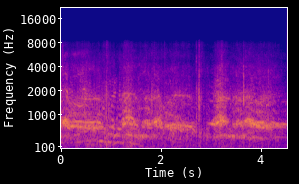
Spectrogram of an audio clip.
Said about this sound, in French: Cette foule qui scandait des slogans contre les autorités civiles et militaires du Nord Kivu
